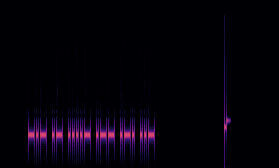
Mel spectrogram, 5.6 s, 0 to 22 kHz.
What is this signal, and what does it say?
Morse code, heard as a keyed tone, about 32 wpm, 700 Hz. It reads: KA4WRU
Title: USA Call Signs - 6 Characters - 3x Character Spacing - 30wpm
